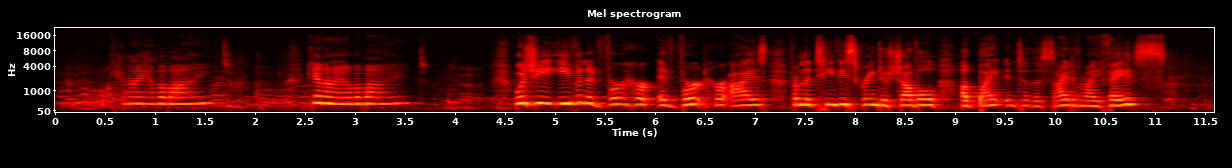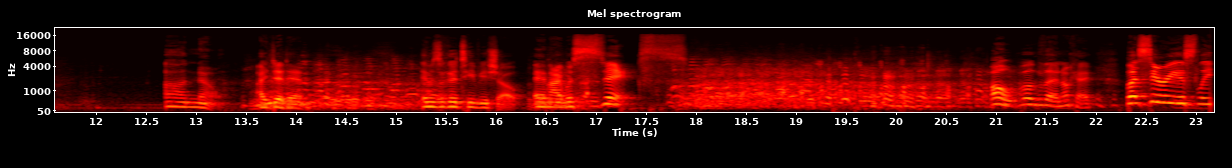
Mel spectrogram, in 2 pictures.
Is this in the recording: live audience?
yes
